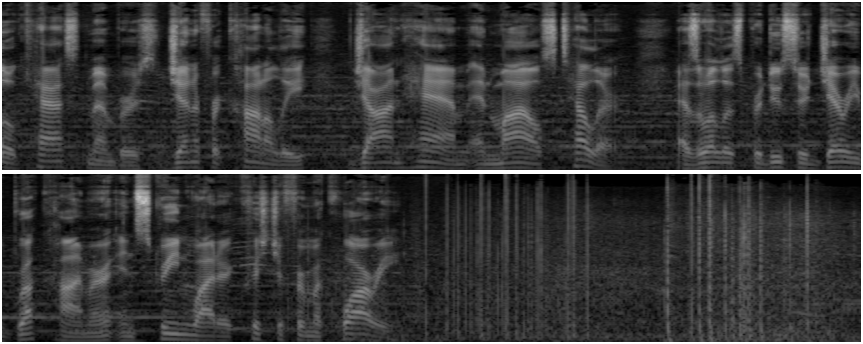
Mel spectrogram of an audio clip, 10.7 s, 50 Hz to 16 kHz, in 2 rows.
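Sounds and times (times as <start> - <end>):
speech: 0.0 - 8.2
fireworks exploding at a festival: 7.8 - 10.7.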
